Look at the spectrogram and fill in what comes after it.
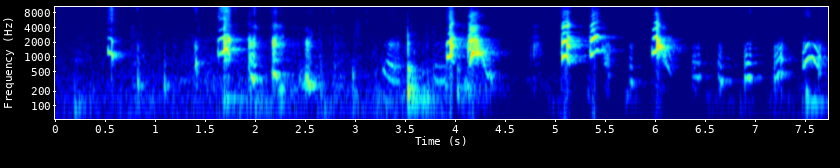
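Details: Australian Shepherd puppies, 17 days of age, out of Dazzle sired by Naishe, vocalizing while they play together; a lively run of sharp yips, squeals and small growly grumbles, about one a second, loud and overlapping.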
